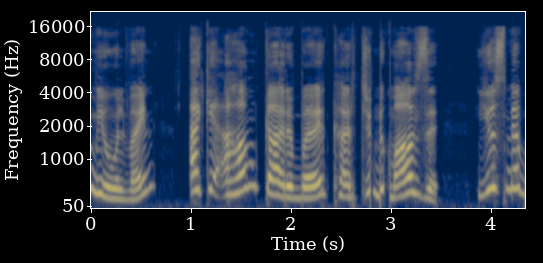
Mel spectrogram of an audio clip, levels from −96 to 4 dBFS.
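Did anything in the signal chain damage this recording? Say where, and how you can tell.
Yes. At the buffer stage, chunks out of order appear between 2.8 and 3.0 s, just after "اکہ اہم کاربٲری": a 100 ms block plays one chunk late, behind its successor. Nothing is missing, but the speech jumbles briefly, with three hard joins.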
